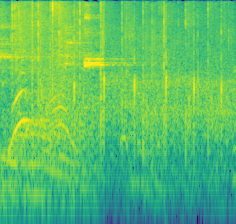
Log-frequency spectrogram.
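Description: Indoor basketball game in a large sports hall: a voice shouts with a rise and fall in pitch as a shot goes up at the rim, a brief high squeak follows, then a run of sharp knocks comes about three a second.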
